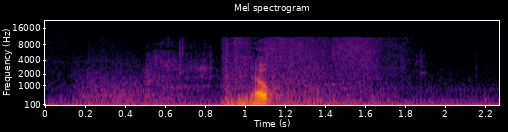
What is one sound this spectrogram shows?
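A sword clangs in a sharp hit.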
